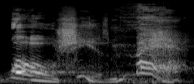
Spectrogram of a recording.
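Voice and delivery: stretched-out, swooping mock astonishment; astonished reaction. Teen thinking as a woman yells in tongues, comically astonished. Retelling his shocked reaction to yelling.

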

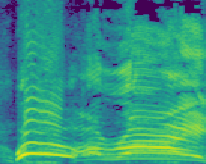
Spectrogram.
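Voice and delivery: loud, slow celebratory whoop. Acted. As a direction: cheer it out like buddies high-fiving. Friends celebrate getting him up.

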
